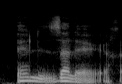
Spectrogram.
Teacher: this ENT at the end, you know, the mark for the plural, well, clearly you don't pronounce it, so you get allèrent.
